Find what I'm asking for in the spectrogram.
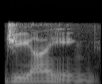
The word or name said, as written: GI'ing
